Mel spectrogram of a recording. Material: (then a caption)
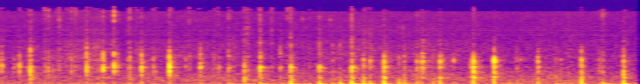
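Pineapple rind. A whole fresh pineapple with its leafy crown and hard scaly rind is held in one hand and tapped on the rind with the fingertips of the other hand. A quiet, steady run of short, dry knocks follows, each with a hollow mid-pitched tone and a low, dull thump that dies away almost instantly.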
